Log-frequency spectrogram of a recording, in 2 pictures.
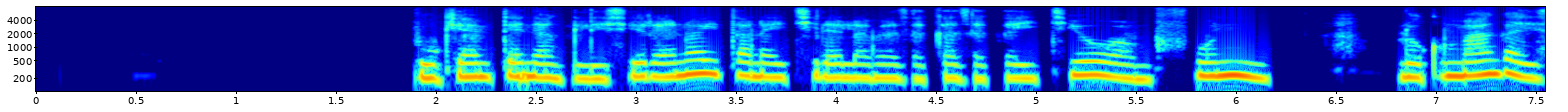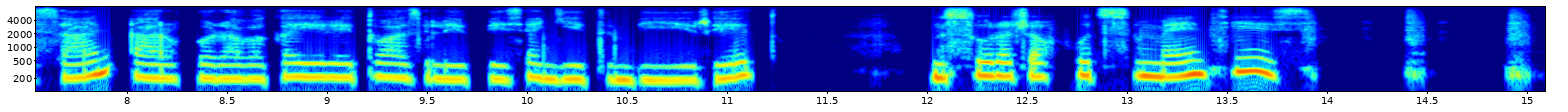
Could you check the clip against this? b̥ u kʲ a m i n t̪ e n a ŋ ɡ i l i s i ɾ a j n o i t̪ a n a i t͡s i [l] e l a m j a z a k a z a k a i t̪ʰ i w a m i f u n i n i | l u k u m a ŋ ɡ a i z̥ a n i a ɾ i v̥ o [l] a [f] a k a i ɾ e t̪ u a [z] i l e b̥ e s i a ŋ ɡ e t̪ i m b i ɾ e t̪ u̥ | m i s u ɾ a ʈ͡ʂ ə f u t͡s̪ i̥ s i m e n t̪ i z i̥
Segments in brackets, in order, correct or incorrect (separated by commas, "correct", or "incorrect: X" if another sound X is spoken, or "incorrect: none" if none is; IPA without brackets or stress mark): correct, incorrect: ɾ, incorrect: v, correct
